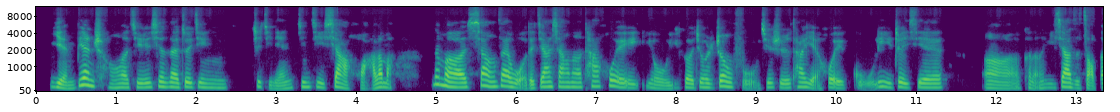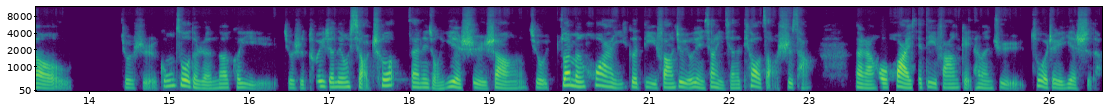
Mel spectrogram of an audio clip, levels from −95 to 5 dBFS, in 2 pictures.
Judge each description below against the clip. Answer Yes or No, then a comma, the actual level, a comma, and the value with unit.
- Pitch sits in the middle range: Yes, medium, 165 Hz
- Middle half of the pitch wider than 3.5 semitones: Yes, average, 3.9 semitones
